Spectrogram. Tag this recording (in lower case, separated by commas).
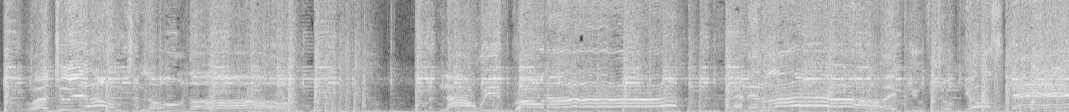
soul music, music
